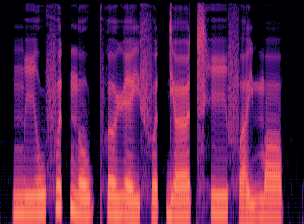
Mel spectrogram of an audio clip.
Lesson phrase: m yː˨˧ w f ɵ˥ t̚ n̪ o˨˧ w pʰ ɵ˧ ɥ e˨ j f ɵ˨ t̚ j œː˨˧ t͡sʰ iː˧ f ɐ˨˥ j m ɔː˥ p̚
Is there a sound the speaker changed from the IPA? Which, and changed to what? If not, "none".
yː˨˧ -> iː˨˧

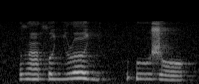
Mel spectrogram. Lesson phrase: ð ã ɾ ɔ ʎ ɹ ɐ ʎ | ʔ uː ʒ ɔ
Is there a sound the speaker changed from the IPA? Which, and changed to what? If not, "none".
ɾ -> θ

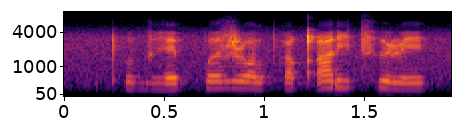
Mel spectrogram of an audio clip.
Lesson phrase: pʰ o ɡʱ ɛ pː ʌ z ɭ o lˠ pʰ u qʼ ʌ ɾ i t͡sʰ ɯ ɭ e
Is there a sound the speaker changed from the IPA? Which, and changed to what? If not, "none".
none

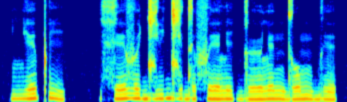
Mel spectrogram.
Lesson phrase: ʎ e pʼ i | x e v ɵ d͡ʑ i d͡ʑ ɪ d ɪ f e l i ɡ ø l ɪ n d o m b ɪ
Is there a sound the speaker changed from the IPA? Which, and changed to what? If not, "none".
ɵ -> ø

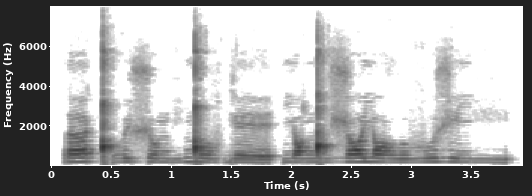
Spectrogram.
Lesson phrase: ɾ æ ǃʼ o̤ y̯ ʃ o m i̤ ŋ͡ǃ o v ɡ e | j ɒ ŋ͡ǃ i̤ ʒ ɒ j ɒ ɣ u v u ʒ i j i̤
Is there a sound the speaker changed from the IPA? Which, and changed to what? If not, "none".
none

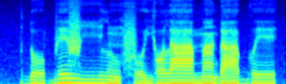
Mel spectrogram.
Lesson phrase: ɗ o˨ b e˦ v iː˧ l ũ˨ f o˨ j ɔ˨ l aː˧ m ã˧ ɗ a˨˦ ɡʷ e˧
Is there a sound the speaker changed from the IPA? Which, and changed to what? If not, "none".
ɔ˨ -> ɔ˧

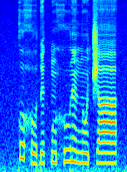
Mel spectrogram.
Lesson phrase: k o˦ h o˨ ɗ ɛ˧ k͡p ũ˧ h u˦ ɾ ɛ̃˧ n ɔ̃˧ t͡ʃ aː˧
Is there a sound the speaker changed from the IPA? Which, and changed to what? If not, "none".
none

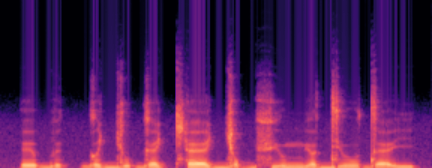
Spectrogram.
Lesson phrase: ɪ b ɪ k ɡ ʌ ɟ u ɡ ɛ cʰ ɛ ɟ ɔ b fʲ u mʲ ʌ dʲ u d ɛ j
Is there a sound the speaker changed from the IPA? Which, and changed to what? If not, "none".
none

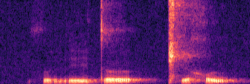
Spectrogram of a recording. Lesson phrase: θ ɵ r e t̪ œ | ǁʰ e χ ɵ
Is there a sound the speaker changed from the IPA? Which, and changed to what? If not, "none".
none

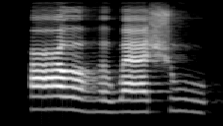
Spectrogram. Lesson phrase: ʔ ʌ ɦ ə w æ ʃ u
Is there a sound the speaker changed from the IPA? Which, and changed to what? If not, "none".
ʔ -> ʕ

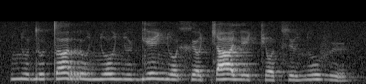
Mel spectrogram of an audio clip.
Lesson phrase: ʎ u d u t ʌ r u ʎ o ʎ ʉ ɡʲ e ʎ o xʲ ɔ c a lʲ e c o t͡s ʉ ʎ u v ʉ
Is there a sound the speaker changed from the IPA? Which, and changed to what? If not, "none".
none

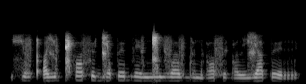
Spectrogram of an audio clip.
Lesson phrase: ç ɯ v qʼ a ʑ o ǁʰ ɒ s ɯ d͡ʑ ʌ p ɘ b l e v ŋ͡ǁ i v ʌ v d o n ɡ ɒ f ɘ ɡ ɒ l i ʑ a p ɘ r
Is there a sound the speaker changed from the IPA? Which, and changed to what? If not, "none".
none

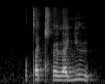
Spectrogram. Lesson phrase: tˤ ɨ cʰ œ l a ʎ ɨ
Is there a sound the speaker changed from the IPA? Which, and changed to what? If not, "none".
none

